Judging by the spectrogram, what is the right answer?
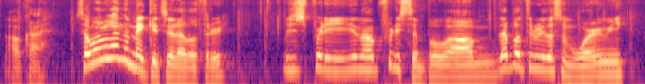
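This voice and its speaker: A man's voice: on the high side, sing-song, quick pace. A young man from South America giving jokey, rambling let's play commentary while he plays. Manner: rambling, jokey, talks to himself.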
